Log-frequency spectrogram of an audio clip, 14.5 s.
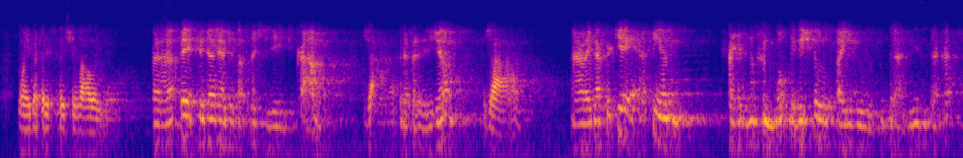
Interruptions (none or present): none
